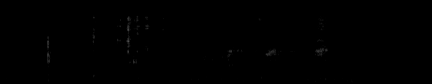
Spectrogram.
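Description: Near silence with a few faint rustles and taps of paper: a vellum cut-out being slid into place on card stock by hand.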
